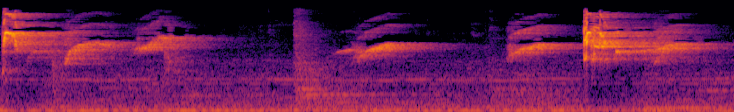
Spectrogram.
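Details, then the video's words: Two pet lovebirds singing: high, sweeping chirps that slide down then up, given in short separate bursts with quiet gaps, ending in a loud, harsh buzzy note. "Canto dos Agapórnis"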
